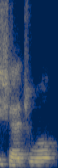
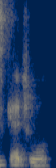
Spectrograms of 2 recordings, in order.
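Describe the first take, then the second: First: The word is said with a British pronunciation. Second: The word is said with an American pronunciation. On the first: English people say it this way. The speaker calls it right. "we say schedule" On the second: English people do not say it this way. The speaker calls it wrong. "we don't say schedule"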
